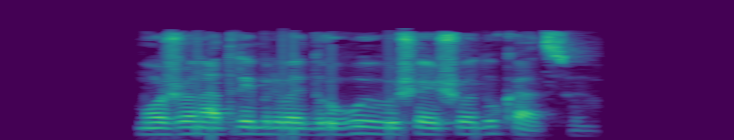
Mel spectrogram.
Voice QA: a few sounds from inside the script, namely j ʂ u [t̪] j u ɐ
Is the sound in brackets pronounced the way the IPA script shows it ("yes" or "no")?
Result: no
